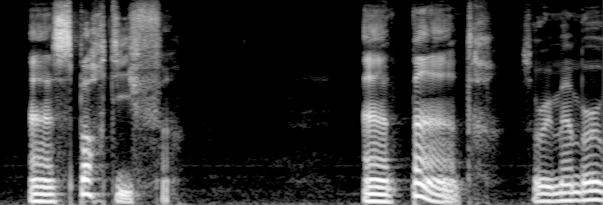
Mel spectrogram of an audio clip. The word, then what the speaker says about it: peintre: So remember when you get this E-I-N together here, then you pronounce this un sound. So nasal in your nose, un peintre. All right? And remember, final here is not pronounced. It only gives you the possibility to pronounce these two letters. So tr, tr, okay? Un peintre.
